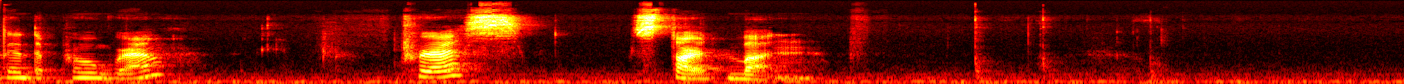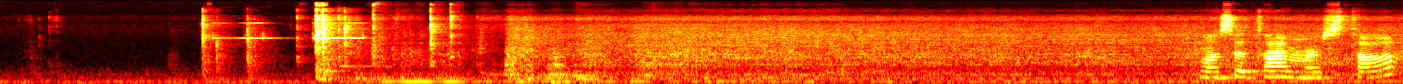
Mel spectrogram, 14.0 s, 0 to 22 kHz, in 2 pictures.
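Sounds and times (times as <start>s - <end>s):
washing machine clicks: 7.2s - 10.0s
water filling washing machine: 8.0s - 14.0s.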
